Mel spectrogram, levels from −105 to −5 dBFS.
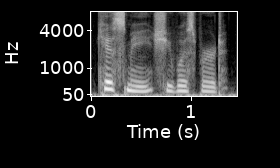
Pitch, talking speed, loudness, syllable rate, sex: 195 Hz, 165 wpm, -20 LUFS, 4.8 syllables/s, female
